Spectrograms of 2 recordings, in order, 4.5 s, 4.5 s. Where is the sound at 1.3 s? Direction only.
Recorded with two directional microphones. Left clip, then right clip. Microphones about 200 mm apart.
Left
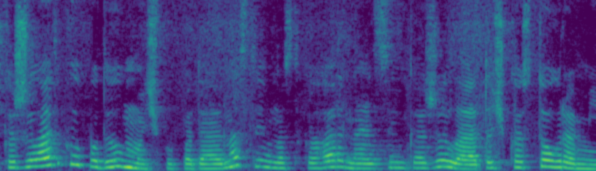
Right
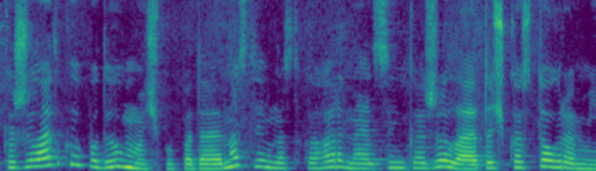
50° right (ahead or behind).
